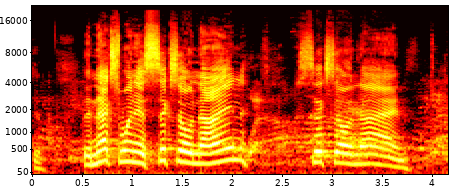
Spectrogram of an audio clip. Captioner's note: laughing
